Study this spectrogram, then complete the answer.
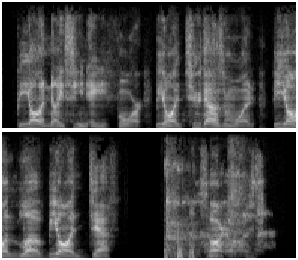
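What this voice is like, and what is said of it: Dramatic movie-trailer reading voice. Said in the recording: “I am reading that in the exact dramatic voice it probably should be read in.”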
